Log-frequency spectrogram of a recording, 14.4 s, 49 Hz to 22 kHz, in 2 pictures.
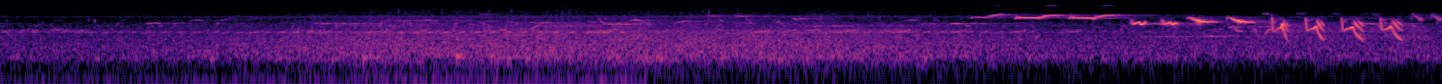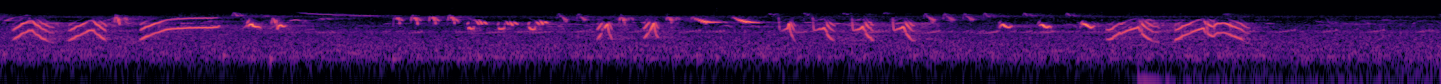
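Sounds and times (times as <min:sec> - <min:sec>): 
steady low hiss: 0:00.0 - 0:14.4
grey wagtail calling on the Boso Peninsula in Chiba Prefecture Japan: 0:05.0 - 0:14.4.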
